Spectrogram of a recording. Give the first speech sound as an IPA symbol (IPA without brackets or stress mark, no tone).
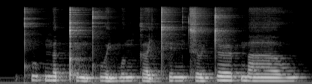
kʷʰ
